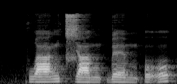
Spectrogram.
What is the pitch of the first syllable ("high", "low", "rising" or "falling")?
rising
